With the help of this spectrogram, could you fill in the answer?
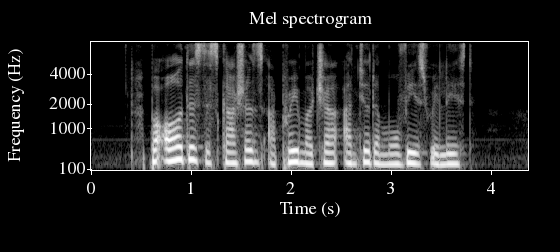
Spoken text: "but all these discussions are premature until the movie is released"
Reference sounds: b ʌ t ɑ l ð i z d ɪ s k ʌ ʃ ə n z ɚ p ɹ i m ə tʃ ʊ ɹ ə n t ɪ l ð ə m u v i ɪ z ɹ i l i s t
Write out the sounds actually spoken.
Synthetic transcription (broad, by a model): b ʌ t ɑ l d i s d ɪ s k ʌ ʃ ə n s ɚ p ɹ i m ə tʃ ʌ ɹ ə n t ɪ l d ə m u v i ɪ s ɹ i l i s t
